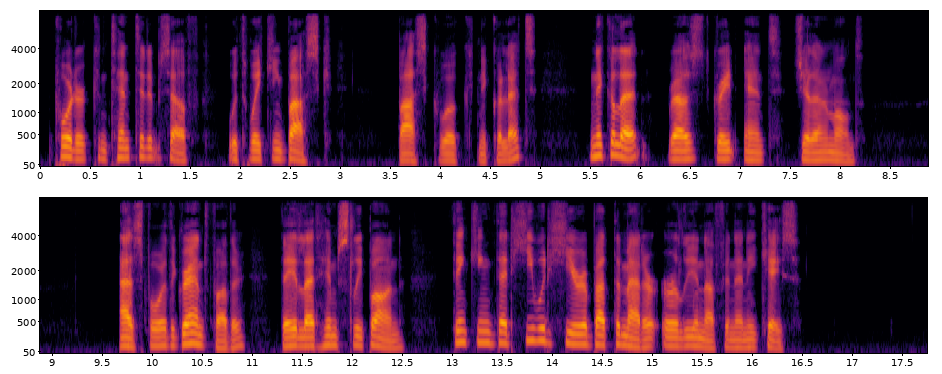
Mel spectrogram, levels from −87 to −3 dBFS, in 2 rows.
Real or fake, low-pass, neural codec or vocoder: real; 7.2 kHz; none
